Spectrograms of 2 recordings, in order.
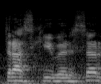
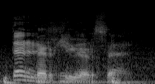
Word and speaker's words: tergiversar: Por ejemplo, viene alguien y te dice, pero a vos te gusta transgiversar lo que yo digo. No, es tergiversar. ¿Y qué dije?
